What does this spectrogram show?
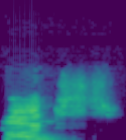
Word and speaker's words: twice: 2 times a week is then the pronunciation is twin or Twice, twice, twice. twice. Two. And if you look at the word, the last 3 letters are ICE. That's like the ice that you to get out of the refrigerator.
